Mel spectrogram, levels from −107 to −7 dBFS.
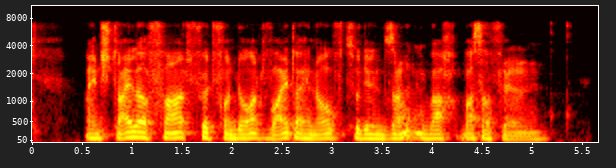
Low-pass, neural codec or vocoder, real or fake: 7.2 kHz; codec, 16 kHz, 8 kbps, FunCodec, trained on LibriTTS, 25 frames a second; fake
